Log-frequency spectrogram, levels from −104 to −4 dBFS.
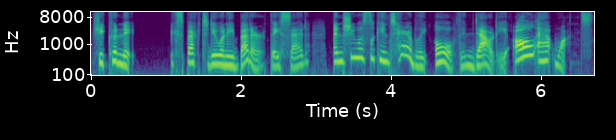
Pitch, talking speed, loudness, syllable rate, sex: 250 Hz, 180 wpm, -21 LUFS, 4.9 syllables/s, female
